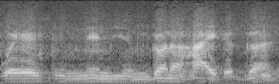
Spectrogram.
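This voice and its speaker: A bullheaded, scornful man of the American frontier, with a lowish, bright-edged voice. He drags out his words bitterly in old radio western style, over faint recording noise. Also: level tone, slow pace. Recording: noisy vintage radio recording.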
